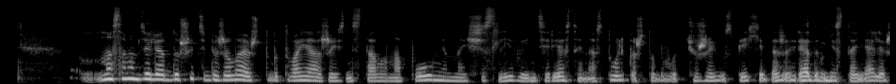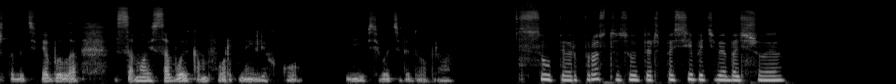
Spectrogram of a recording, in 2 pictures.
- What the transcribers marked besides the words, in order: tapping
- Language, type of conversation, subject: Russian, advice, Почему я завидую успехам друга в карьере или личной жизни?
